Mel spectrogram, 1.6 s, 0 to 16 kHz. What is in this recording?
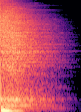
Instrument samples > Percussion
crashrich XWR 14
Old crashfiles low-pitched, merged and shrunk in length.
Avedis, multicrash, Paiste, spock, Stagg, Sabian, clash, shimmer, crash, clang, metallic, crunch, multi-China, China, Meinl, Soultone, crack, bang, polycrash, metal, Zultan, Istanbul, cymbal, low-pitched, Zildjian, sinocrash, smash, sinocymbal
